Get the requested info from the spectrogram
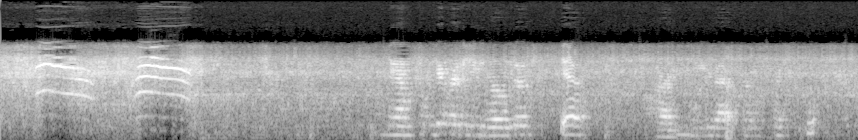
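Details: Bolt, a pet kitten, crying over the dishwasher because it wants to lick the dishes; two loud high harmonic meows with a falling end, then quieter mixed sounds and people talking nearby indoors.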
